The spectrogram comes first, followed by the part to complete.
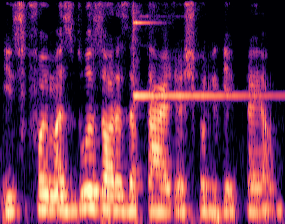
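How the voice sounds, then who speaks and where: A woman's voice: fairly low pitch, steady tone, quick pace, vocal fry, background noise. A woman in her fifties, the mother of the victim, recounting events in a testimony. She speaks hesitantly, repeats herself and restarts often, and calls her own way of talking harsh.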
